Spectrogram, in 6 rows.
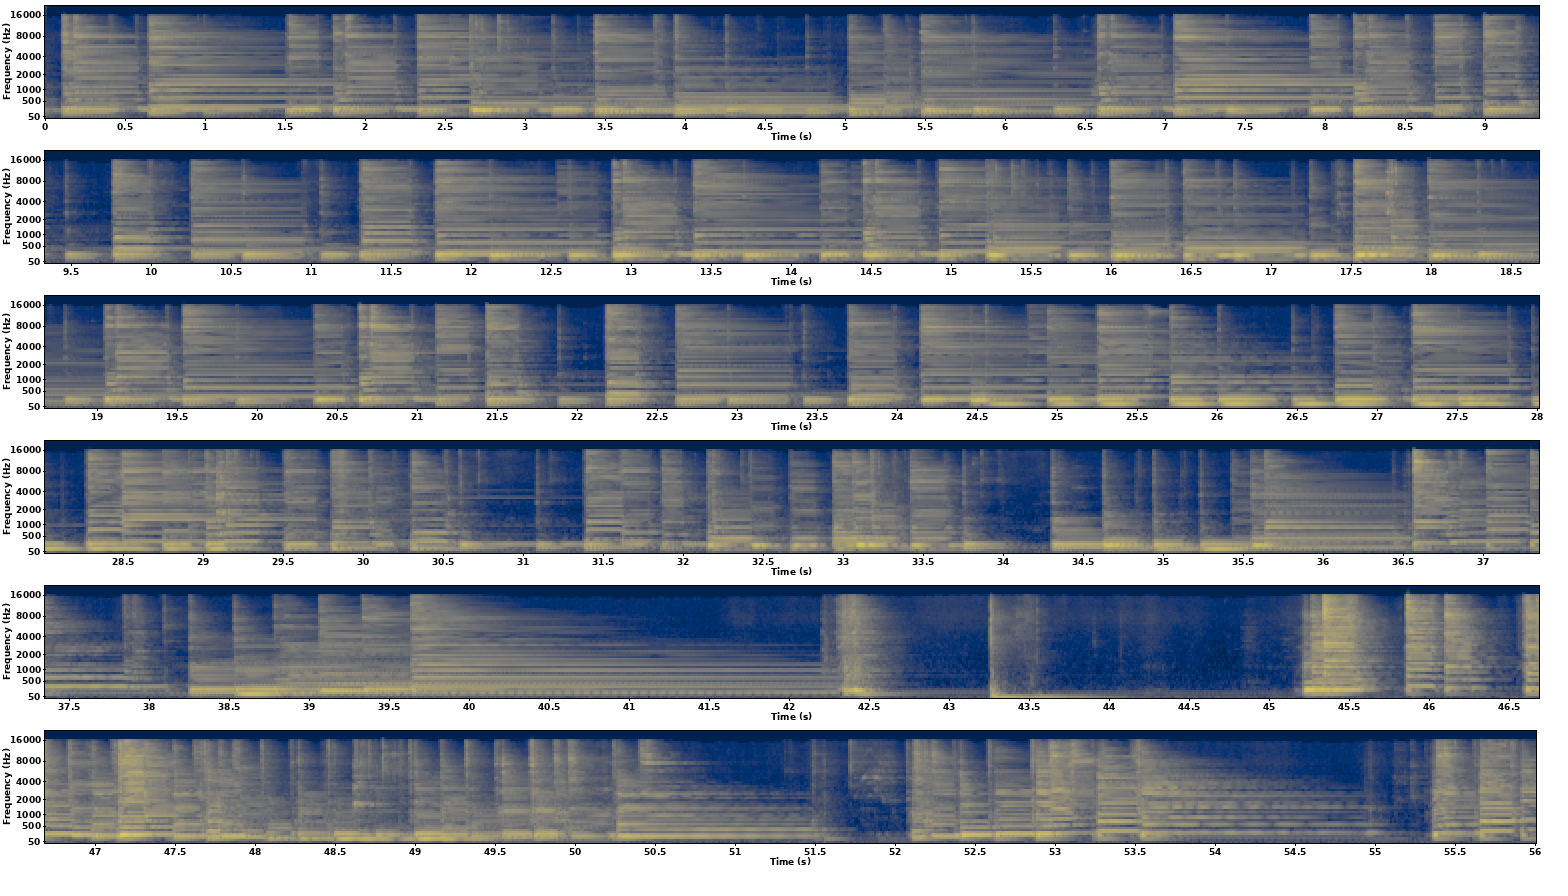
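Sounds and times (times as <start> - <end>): fingerstyle acoustic guitar: 0.0 - 56.0.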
